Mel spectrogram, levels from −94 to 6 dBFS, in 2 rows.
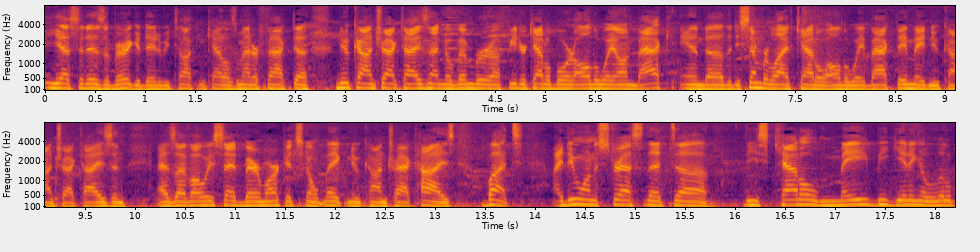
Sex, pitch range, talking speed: male, 135-155 Hz, 245 wpm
